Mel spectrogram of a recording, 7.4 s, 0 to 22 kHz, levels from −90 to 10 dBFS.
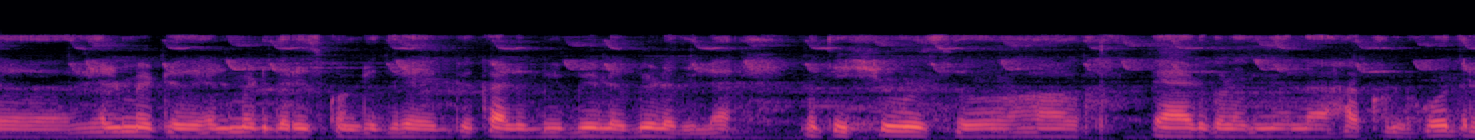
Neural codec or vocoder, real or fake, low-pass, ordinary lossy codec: none; real; none; none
